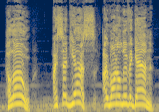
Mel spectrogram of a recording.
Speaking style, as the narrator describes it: nearly shouted

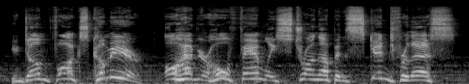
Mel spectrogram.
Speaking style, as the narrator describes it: Benito raved at the top of his lungs

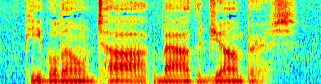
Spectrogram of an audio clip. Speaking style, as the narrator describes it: says calmly

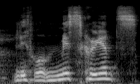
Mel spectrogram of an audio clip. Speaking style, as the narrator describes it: he spat

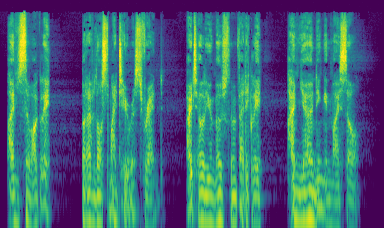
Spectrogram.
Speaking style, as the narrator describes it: he seemed so sympathetic, and we saw two tears descend as he murmured

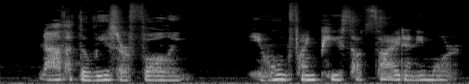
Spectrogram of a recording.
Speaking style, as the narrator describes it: he whispers

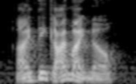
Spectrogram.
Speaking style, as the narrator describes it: I replied

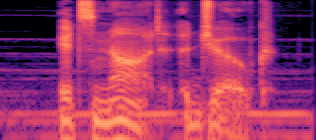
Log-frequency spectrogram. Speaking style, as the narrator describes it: Eddie said, his voice suddenly serious

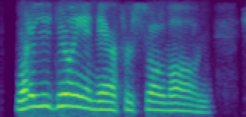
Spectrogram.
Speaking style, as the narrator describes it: she'd yell through the door

